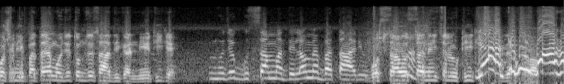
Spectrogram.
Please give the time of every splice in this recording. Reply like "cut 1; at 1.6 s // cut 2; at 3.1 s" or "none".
cut 1; at 1.9 s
